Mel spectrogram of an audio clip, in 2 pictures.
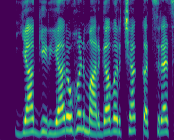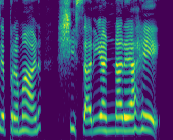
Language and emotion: Marathi, disgusted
